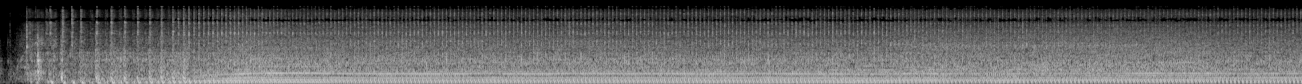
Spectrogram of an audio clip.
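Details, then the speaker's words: Toro Recycler self-propelled mower, Kohler engine, sat a few months: after old fuel drawn from the carb bowl and fresh fuel came in, a few rough chuffs then a steady even drone; healthy run. "well that was easy sometimes it really just takes that old fuel getting sucked out of the bowl there and some fresh fuel coming into it"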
